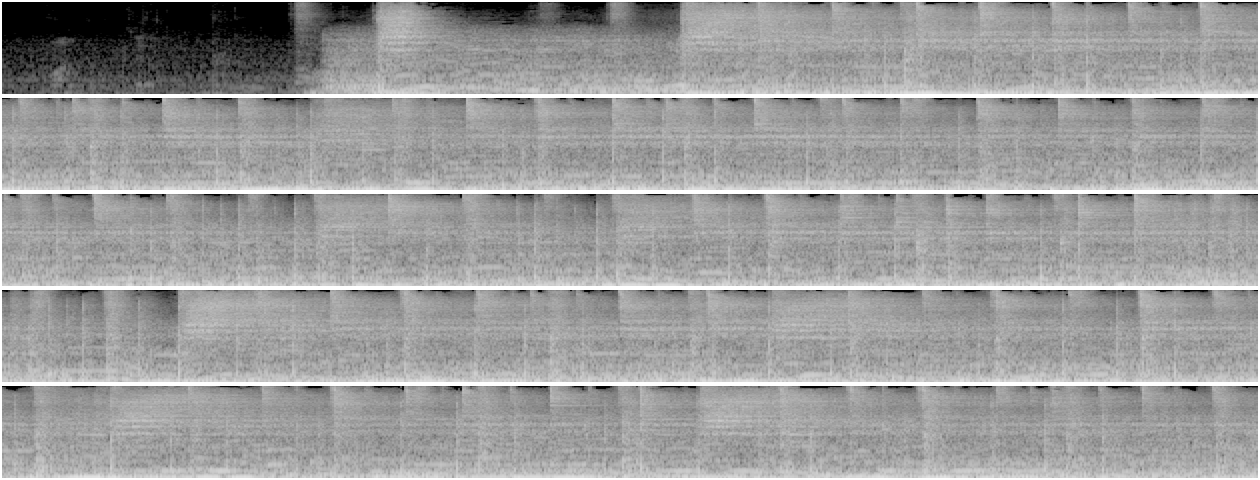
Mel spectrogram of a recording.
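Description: Live rock power trio of electric guitar, electric bass and drum kit playing loud. After a brief silence the music starts about a second and a half in, and the full band with drums is going about two seconds later.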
